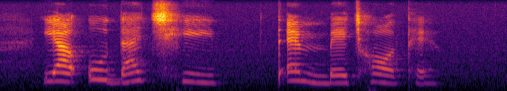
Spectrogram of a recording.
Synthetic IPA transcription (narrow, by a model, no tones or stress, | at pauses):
jaudat͡ʃʰi | tʼɛm̩bɛt͡ʃʰɔːt̪ʰɛ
